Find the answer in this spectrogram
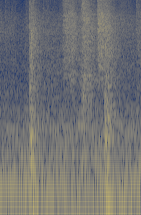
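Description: Light boxing sparring: a few soft thuds and scuffs of padded boxing gloves against a raised guard and of feet moving on the gym floor.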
